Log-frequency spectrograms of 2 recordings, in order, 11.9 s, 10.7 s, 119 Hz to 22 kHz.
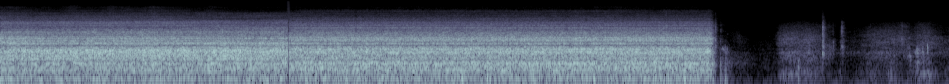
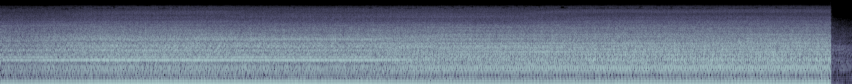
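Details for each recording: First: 2015 Toyota Sienna AWD 3.5 running: loud steady hissing rush of exhaust leaking at the rear (secondary) catalytic converter joints; repaired by replacing donut gaskets and bolt spring kit on both sides. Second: 2015 Toyota Sienna AWD 3.5 V6, after replacing donut gaskets and bolt springs on both sides of the rear catalytic converter: smooth, even idle with steady low hum, no puffing or ticking; exhaust leak repaired.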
